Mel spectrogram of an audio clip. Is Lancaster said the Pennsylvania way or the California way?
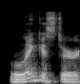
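Pennsylvania way. Lancaster is said the local Pennsylvania way.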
